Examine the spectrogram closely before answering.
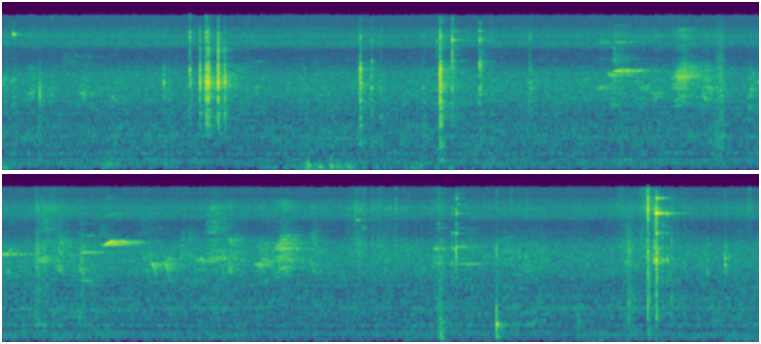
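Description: Scattered metal clinks and taps of bolts and hand tools being handled against a stripped Perkins four-cylinder diesel engine block, with the sharpest knocks about two seconds in, around four seconds, and twice near the end.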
